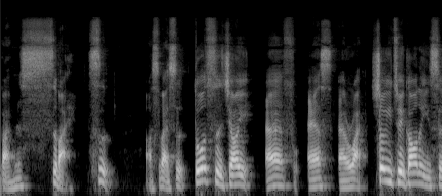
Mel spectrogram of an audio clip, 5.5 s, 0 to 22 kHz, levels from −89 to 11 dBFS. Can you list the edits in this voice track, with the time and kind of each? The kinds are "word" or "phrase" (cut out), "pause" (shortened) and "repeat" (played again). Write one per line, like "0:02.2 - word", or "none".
0:01.0 - pause
0:04.6 - pause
